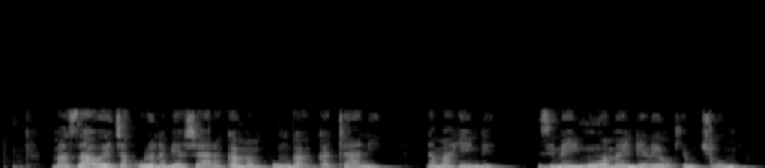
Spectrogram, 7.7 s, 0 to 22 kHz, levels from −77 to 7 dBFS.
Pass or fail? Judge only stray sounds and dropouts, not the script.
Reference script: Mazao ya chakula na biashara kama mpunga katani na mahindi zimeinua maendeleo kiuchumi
pass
